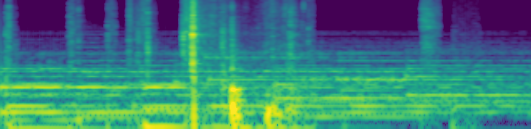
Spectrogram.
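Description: Tarot cards being shuffled, with one card flying out of the deck: a few crisp, papery snaps and riffles stand out over a steady, droning tonal background.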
